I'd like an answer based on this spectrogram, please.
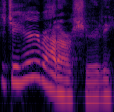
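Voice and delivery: soft put-on Northern Irish accent. Among people trying out accents, the speaker attempts a Northern Irish accent. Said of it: "What about a Northern Ireland accent?".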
